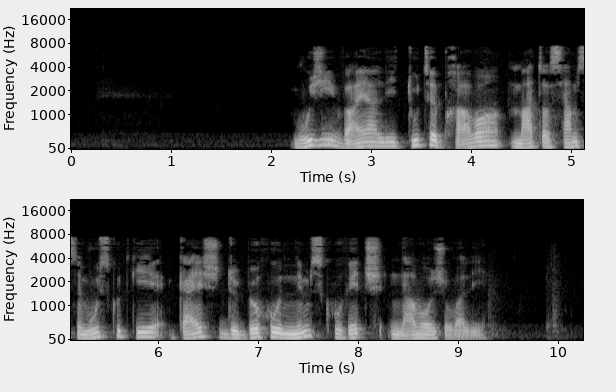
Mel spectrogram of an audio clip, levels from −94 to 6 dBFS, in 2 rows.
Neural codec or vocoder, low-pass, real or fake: none; 7.2 kHz; real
